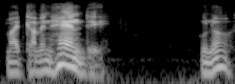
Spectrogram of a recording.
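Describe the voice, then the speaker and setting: A low-voiced, meek, henpecked professor. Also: male voice, expressive, gravelly, no echo, highs cut off, exaggerated voice. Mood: meek, evasive. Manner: mild, measured, submissive with dark undertone. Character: meek henpecked professor with quietly simmering resentment. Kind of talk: 1940s radio drama acting with narration. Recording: vintage 1940s radio recording, background music.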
